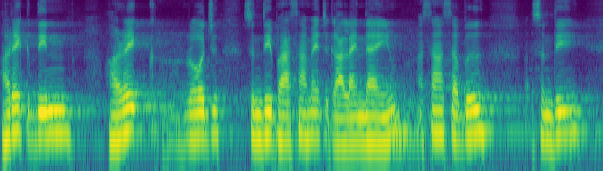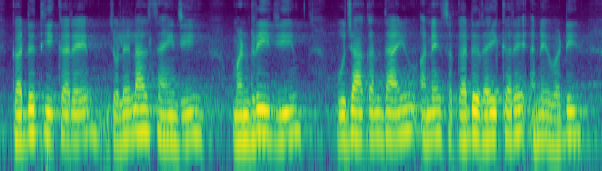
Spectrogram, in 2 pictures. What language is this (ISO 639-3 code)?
snd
